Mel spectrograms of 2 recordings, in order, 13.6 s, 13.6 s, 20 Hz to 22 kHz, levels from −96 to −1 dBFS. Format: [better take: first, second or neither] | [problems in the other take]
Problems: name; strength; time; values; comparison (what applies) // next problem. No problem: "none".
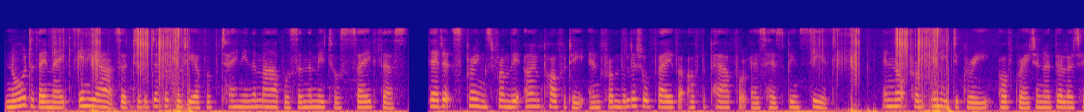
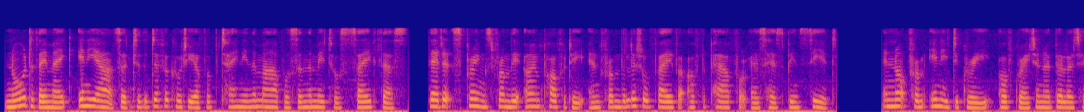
second | background sound (Tearing); 1 dB below the speech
